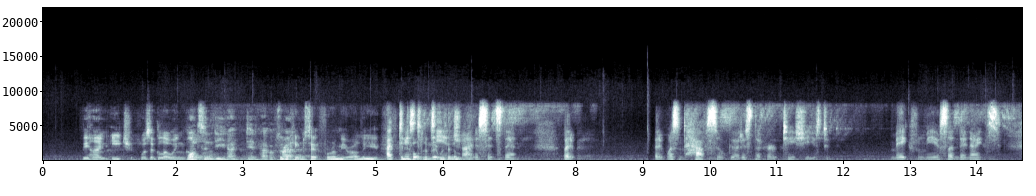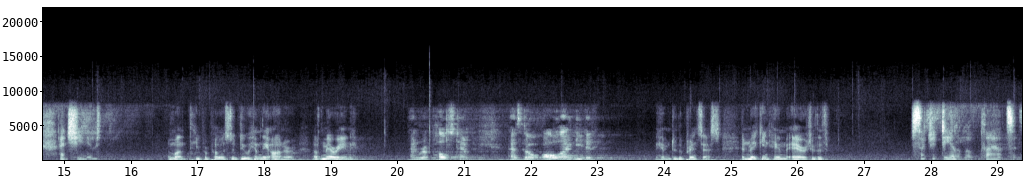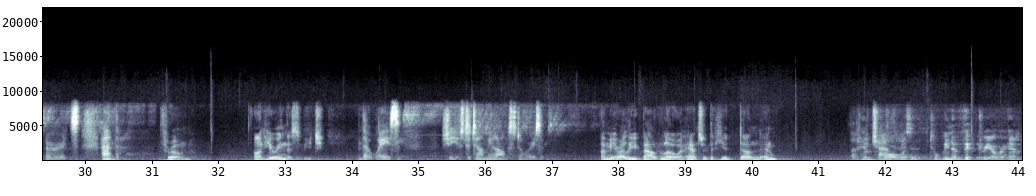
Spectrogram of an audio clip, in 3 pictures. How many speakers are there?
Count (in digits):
4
